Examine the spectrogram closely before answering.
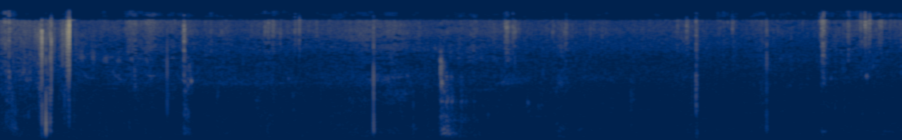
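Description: Scattered soft rustles and sharp little clicks of a cast net being handled and picked over by hand on muddy ground, with the loudest cluster in the first second and another just past the middle.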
